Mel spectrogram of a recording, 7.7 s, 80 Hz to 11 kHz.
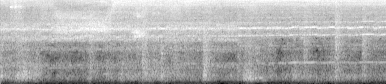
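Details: ЕД9М-100 electric train car, inside an equipment cabinet: a steady high thin squeal over a hissing background, with a second fine tone later; source of the squeal still unknown.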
